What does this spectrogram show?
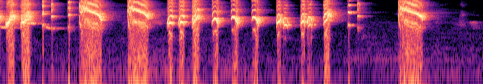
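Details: Orange-headed thrush song aimed at stimulating breeding arousal and a response: a rapid, loud series of sharp, slurred chip notes at about four per second, ending in one long harsh note after a pause.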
